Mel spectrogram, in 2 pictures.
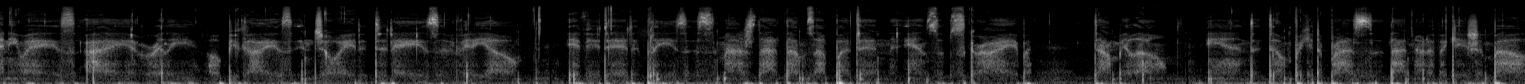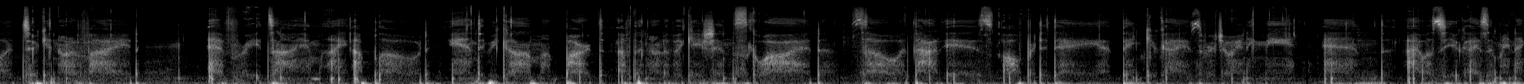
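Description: Whispered speech close to a microphone, with small clicks between the words.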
